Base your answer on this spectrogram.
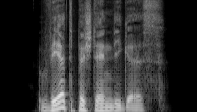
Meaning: strong/mixed nominative/accusative neuter singular of wertbeständig
- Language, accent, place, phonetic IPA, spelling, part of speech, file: German, Germany, Berlin, [ˈveːɐ̯tbəˌʃtɛndɪɡəs], wertbeständiges, adjective, De-wertbeständiges.ogg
